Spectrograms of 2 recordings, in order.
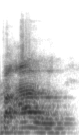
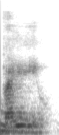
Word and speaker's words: Baal: Everyone keeps mispronouncing the word Bal and they always say, "Oh, Bale B this do that."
